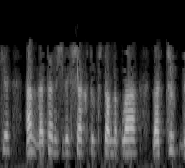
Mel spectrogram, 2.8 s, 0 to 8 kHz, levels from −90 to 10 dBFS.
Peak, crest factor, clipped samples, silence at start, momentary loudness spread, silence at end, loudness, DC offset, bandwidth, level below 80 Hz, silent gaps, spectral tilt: -6 dBFS; 20 dB; under 0.1%; 0.05 s; 7 LU; 0 s; -27 LUFS; under 0.1%; 4.2 kHz; -70 dBFS; none; -8.5 dB/octave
